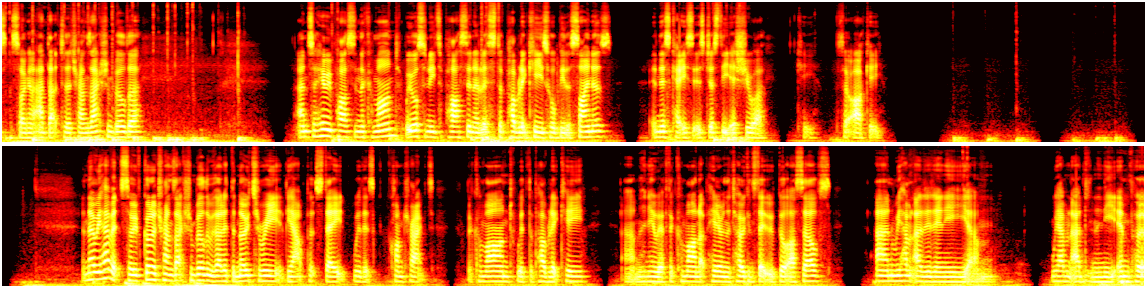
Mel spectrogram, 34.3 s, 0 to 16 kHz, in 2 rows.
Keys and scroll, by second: 1.7 Return, 12.5 Return.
